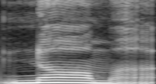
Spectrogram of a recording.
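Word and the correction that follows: Niamh: It's like N-I-A-M-H. – Oh, it's Neve.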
